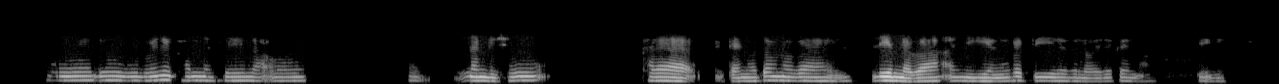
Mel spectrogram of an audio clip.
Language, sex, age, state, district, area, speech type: Manipuri, female, 45-60, Manipur, Churachandpur, rural, conversation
